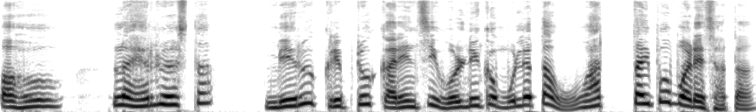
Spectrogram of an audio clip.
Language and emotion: Nepali, happy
